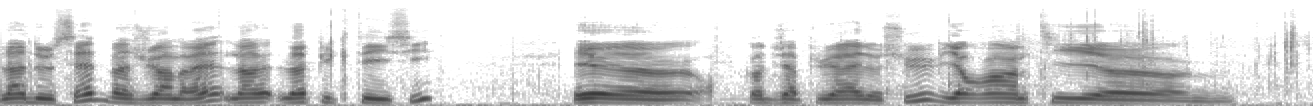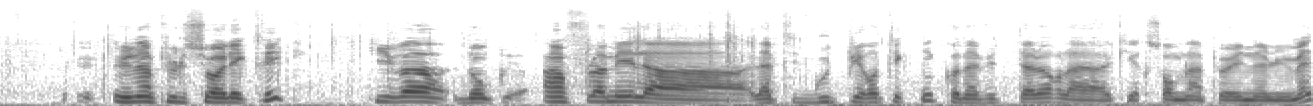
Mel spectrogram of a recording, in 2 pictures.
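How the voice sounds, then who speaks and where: This man talks at a fairly quick pace in a fairly high pitch, his intonation lively and broken by long, frequent pauses. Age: 40s. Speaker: fireworks technician. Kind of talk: interview explaining his work on site. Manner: hesitant, many fillers.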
